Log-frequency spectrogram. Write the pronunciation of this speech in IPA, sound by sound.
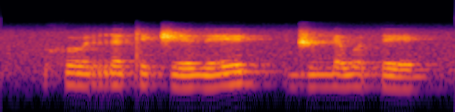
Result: x ʊː r ɛ t ɪ t͡ʃ e ð e | d͡ʒ u ŋ ɛ w ʊ θ e

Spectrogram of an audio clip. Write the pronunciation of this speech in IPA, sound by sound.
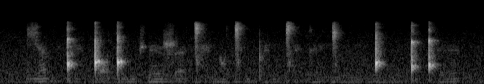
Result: ʑ æ b ø ǃʰ ɛ̤ ǃ ɑ̰ ǃ ɛ ŋ t͡ʃʼ ɛː ʐ æ̰ ǀʰ æ̤ ŋ ɑ ǀʰ e pʼ ɛ̤ ŋ ǀʰ ɛ̤ ɡ ɛː ŋ͡ǀ øː j ŋ͡ǃ e ŋ ɛ ǃ y ǃʰ ɛː

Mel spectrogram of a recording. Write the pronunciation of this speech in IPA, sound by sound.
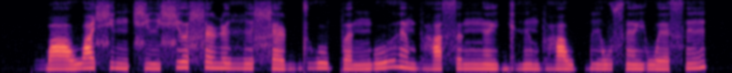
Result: ɡ͡b ɑ w ɑ ɕ i ŋ ɕ i ɕ ɘ ɬ ɛ ɳ i ɦ i ɬ ɛ ɖ dʱ u p ɛ ŋ u ɦ ẽ bʱ ɑ s ɘ ŋ ẽ j ɡʱ ĩ bʱ ɑ w ɓ i w s ẽ j w e s ĩ

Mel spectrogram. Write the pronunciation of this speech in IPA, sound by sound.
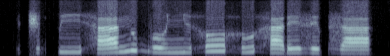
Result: t͡ʃ ə˨ k͡p iː˧ h aː˨˦ n u˦ b oː˨ ɲ ɨ˨ h oː˦ h u˨˦ h a˨ ɾ e˨ z e˨ p z a˧

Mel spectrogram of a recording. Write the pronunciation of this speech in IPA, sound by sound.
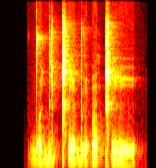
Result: d̪ o ɟ ɯ ǁ i d̪ i ʔ õ ǁ i

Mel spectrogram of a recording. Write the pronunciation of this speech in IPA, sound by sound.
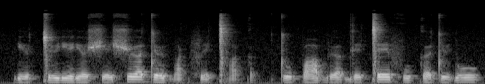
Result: ɾʲ ø˨ ǀ y˨ ɾʲ e˨ ɾʲ œ˨ ʃ e˨ ʃ ø˦ ɐ̯ t ø˦˨ b ɑ˨ k f e˨ ɡ͡ǀ ɑ˨ k | t u˨ p ɑ˨˦ b ø˨ ɐ̯ ɡ e˨ ǀ e˦ f u˨˦ k œ˨ t y˨ ɗ u˦

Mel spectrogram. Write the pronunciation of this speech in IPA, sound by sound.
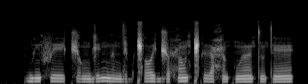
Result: b ĩ f eː t͡ʃ ɔ ŋ ɡ e ŋ ɡ ɐ̃ n d ɛ b ǁ ɔ ə̯ d͡ʒ u ħ õ ǁʰ ɘː ħ ã kʷ ɐ̃ː t ũ t ɛ̃

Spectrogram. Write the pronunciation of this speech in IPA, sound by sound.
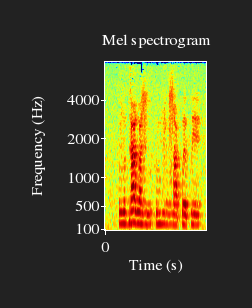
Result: v ə ɡ ɜ ðˤ ʊ z ṳ h u v ṳ zˤ ɑ p ə p ɪ

